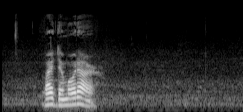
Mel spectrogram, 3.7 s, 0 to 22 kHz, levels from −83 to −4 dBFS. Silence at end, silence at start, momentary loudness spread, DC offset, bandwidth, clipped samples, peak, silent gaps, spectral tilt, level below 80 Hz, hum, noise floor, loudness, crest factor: 2.2 s; 0.6 s; 13 LU; under 0.1%; 14 kHz; under 0.1%; -2 dBFS; none; -6 dB/octave; -62 dBFS; none; -49 dBFS; -18 LUFS; 20 dB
